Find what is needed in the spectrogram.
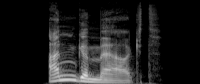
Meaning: past participle of anmerken
- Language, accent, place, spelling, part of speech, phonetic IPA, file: German, Germany, Berlin, angemerkt, verb, [ˈanɡəˌmɛʁkt], De-angemerkt.ogg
